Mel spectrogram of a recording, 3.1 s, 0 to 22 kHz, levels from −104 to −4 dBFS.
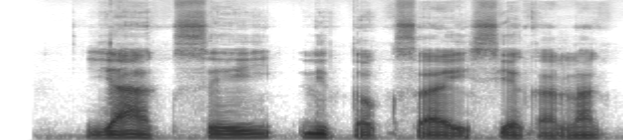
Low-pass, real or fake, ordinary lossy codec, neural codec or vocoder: none; fake; none; vocoder, 44.1 kHz, 128 mel bands, Pupu-Vocoder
